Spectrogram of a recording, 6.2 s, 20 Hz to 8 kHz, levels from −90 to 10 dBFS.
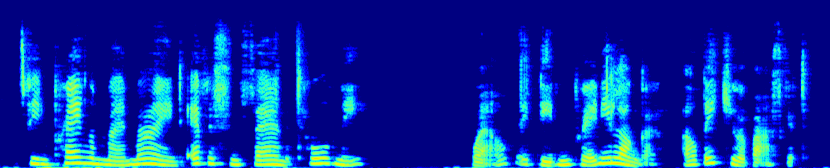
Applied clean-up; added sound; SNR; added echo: none; none; none; none.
